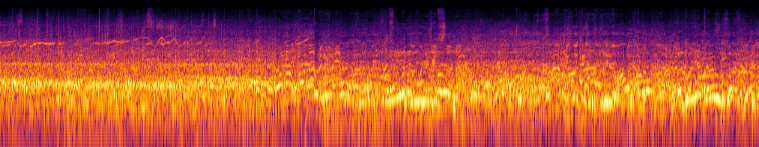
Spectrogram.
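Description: A large outdoor crowd shouts and cheers loudly.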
